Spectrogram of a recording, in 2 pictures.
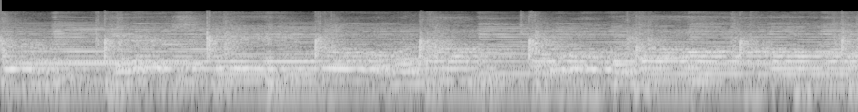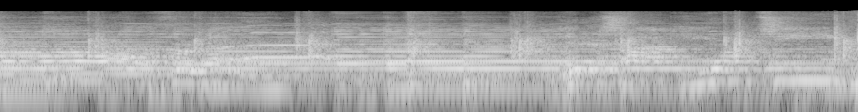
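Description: Live folk song played on two guitars: an acoustic guitar strummed in a steady rhythm, about two strokes a second, with held notes sounding over it.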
